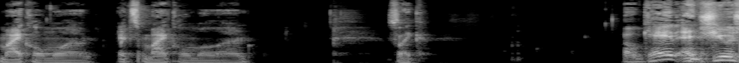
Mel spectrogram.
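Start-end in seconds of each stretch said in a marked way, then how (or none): 0.0-1.6 dry deadpan, very quiet, low and hushed. Retelling a coach correcting a halftime interviewer, imitating Michael Malone's deadpan. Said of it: "he's just like deadpan".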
